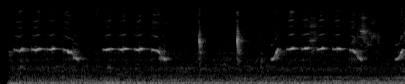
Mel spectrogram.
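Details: Cockatiel singing: a series of whistled phrases, each a steady note that rises sharply, holds with slight wavering, then drops away, repeated about every second, with brief clicks and faint low hum behind.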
